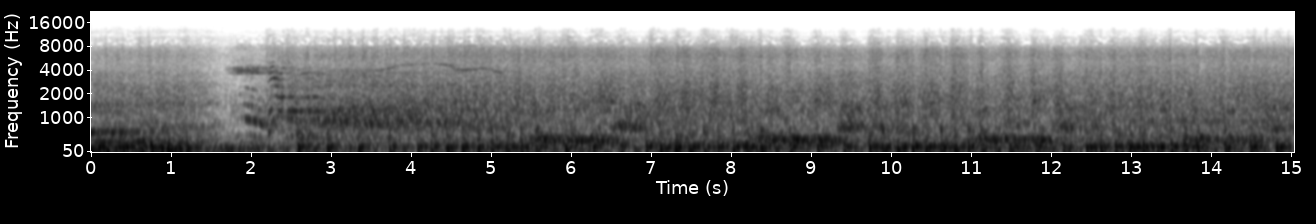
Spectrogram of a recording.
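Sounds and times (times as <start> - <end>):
crowd noise: 0.0 - 15.0
football crowd chanting: 2.6 - 15.0.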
